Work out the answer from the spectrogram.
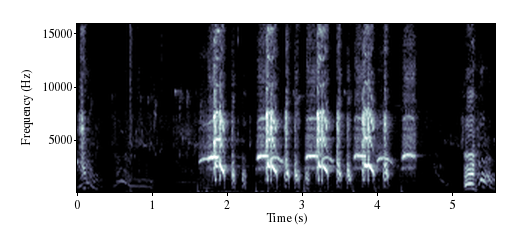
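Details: Grey francolin (desi teetar) while fighting: a run of shrill, rasping notes repeated rapidly for about three seconds, preceded and followed by a man's shouted calls.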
